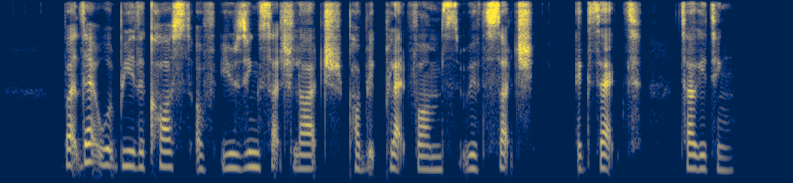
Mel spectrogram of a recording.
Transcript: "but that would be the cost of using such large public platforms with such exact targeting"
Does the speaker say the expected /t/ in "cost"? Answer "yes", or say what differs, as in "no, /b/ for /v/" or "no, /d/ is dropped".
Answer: yes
